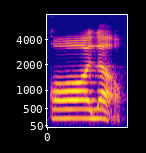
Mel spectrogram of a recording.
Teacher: قال بل ألقوا، یہاں پر ہم نے دیکھا قال، قاف کے اوپر زبر ہے، ساتھ الف ہے، حرف مدہ ہے، تو ہم نے قاف کو 2 حرکات کی مقدار لمبا کیا مدہ حروف کی وجہ سے.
